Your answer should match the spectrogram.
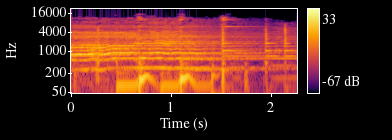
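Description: Gurbani kirtan, a Sikh devotional hymn: a singer holds one long note over steady accompaniment, with two tabla strokes in the middle.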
